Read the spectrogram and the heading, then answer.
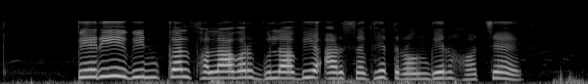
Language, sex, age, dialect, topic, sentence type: Magahi, female, 18-24, Northeastern/Surjapuri, agriculture, statement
